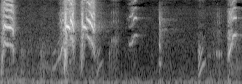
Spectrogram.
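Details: Indian ringneck parrot kept as a pet, giving short chirps: a harsh squawk, a pair of loud raspy notes, then scattered thin rising and falling squeaks over a quiet background.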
